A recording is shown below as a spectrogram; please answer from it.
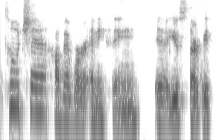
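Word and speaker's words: Tuğçe: pronounce my name and it is pronounced like tche however anything you start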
